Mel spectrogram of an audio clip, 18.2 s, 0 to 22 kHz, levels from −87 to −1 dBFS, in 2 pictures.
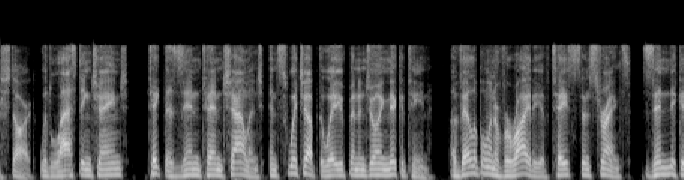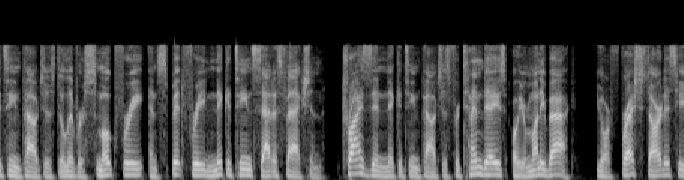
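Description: Speech carried over a G.722 wideband link, clear up to about 7 kHz. From 3.32 to 3.37 s, just before "and switch up the", bit errors on an ADPCM link cause a short pop and rough burst. Flipped bits upset the decoder's step size and predictor, so the damage rings on briefly. It suggests an error rate around a third of a percent, hitting a few frames.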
